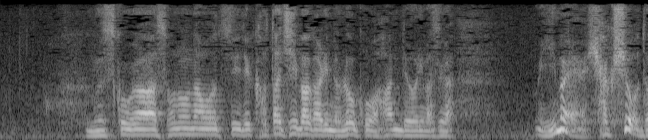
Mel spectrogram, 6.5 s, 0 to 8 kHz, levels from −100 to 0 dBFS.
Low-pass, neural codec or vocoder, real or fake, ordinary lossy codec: 7.2 kHz; none; real; MP3, 32 kbps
